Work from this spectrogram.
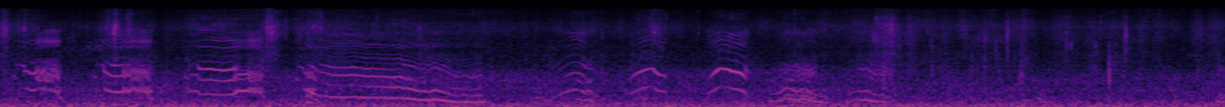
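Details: Four-week-old German Shorthaired Pointer puppies outdoors for the first time, whining in thin, rising-and-falling drawn-out whimpers, one long sliding cry followed by shorter arched whines, over a steady background hiss.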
